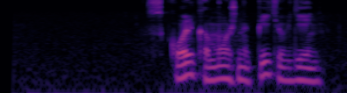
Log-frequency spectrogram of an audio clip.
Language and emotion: Russian, neutral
